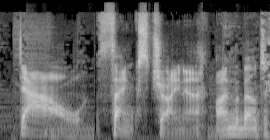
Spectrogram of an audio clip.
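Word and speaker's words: Tao: gentlemen," he says, addressing the small gathering of notable followers of the philosophical tradition of Dowoism, which is always confusing cuz it's spelled with a T, but it's pronounced Dao.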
